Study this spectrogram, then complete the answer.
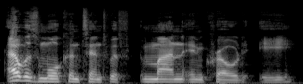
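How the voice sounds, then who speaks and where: A man with a Trinidadian accent carrying an American tinge, telling stories as a podcast guest in an animated way. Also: medium pitch. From Trinidad and Tobago. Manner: animated storyteller, quick to laugh. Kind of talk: casual podcast chat.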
